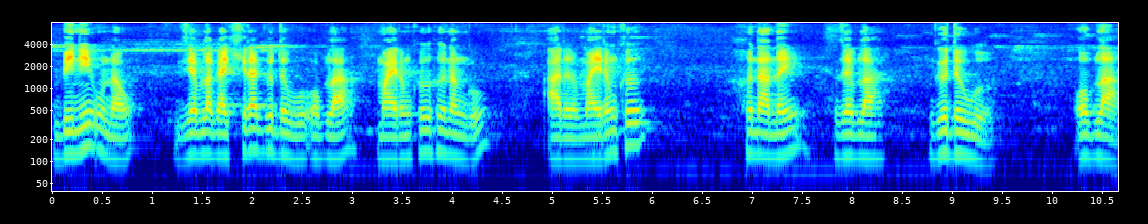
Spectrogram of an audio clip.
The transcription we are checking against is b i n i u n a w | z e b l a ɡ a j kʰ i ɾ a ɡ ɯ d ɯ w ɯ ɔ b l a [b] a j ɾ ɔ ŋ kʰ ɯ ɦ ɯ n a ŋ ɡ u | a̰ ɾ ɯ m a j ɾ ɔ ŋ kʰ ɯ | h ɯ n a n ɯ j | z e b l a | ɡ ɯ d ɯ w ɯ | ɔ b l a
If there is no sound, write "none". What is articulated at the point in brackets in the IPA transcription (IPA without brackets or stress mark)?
m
